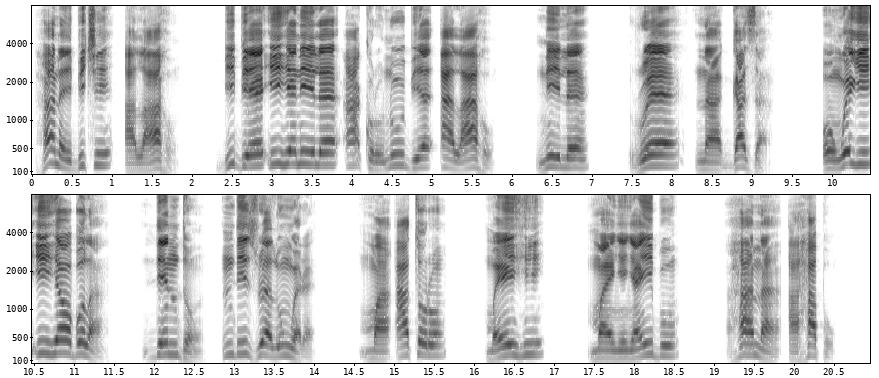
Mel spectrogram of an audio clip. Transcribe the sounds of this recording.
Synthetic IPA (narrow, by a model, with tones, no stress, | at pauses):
ɦa˦n˨e˨bi˦t͡ʃi˦a˨la˨a˦ɦʊ̰˨ | bi˦bi˨e˦i˦ɦe˦niː˦le˦a˦kʊ˨ɾʊ˨nu˦bi˨e˦a˦la˨a˦ɦʊ̰˨ | niː˦le˦ | ɾu˦e˦ | na˨ɡa˦za̰˨ | o˨ŋʷe˦ɣi˦i˦ɦe˦ɔ˦bʊ˦la̰˨ | dɪ˦n̩˦dʊ̰˨ | n̩˦dɪ˦i˦zre˦˨lu˦ŋʷe˨ɾḛ˨ | ma˨a˦tʊ˦ɾʊ˦ | ma˨e˦ɦi˦ | ma˨e˨ɲe˨ɲa˨i˦bu˦ | ɦa˦na̰˨a˨ɦa˦pʊ̰˨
